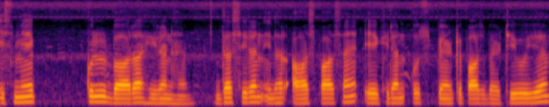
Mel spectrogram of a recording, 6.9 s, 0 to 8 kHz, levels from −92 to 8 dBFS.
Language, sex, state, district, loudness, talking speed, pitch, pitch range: Hindi, male, Bihar, Gopalganj, -18 LUFS, 190 wpm, 130 Hz, 125-145 Hz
